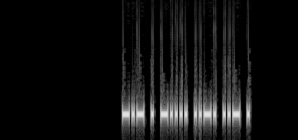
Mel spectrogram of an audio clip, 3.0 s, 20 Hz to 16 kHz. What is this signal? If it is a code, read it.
Morse code, heard as a keyed tone, about 54 wpm, 700 Hz. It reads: KE6FUE
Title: USA Call Signs - 6 Characters - 6x Character Spacing - 50wpm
